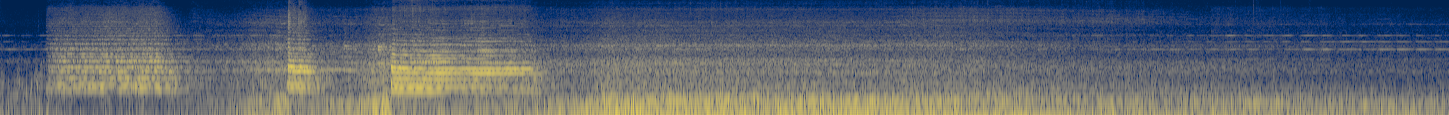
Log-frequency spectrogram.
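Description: BNSF diesel freight train: the locomotive horn sounds a long blast, a short one and another long blast, each a chord of several tones. Then covered hopper cars roll past with a steady low rumble.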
